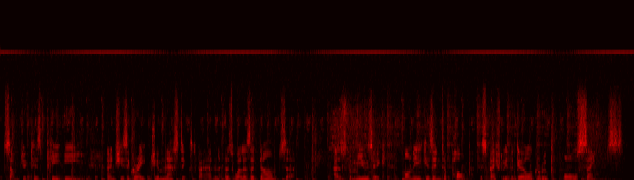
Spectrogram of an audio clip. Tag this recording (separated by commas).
Speech, Music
